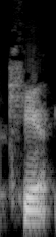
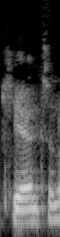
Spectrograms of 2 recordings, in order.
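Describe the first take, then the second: First: The T in the middle is barely pronounced. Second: The T in the middle is clearly pronounced. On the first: This is how locals said it there. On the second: This is how the speaker says it now.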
